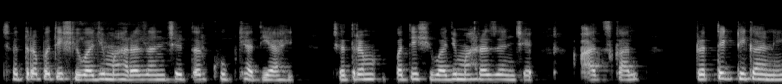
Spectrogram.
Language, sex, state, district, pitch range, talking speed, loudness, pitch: Marathi, female, Maharashtra, Dhule, 220-240 Hz, 105 wpm, -17 LUFS, 230 Hz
